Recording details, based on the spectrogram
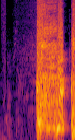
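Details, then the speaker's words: Adult with self-reported congestion gives two loud, harsh coughs in quick succession after a quiet lead-in, trying to cough it out. "sorry I'm just kind of kind of a little congested there so just trying to cough it out I know that sounds gross TMI sorry about that"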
